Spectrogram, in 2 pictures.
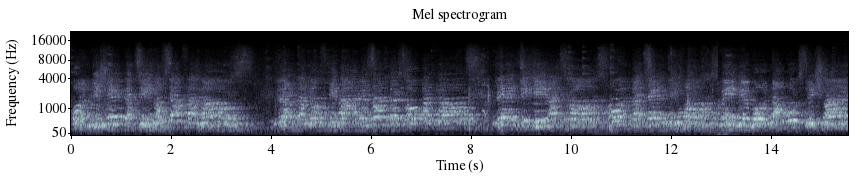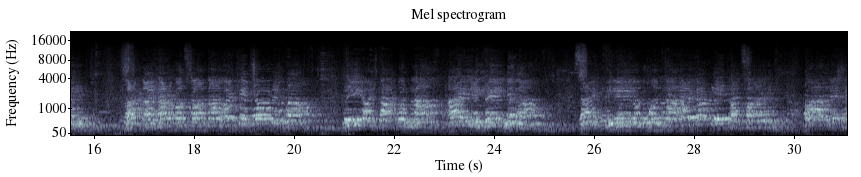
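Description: Mixed choir of men's and women's voices singing a cappella, in phrases with brief breaks between them.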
